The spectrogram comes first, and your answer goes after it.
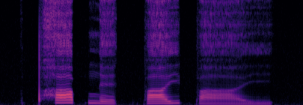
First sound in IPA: pʰ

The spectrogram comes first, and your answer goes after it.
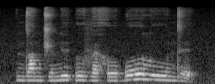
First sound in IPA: n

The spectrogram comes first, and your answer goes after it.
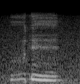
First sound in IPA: ṳ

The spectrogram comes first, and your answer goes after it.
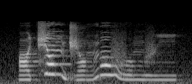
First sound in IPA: ɒ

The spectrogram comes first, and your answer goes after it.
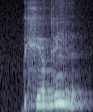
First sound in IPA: xʲ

